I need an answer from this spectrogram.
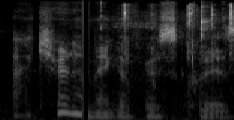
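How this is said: It is said in a put-on voice.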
